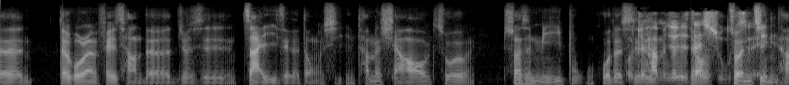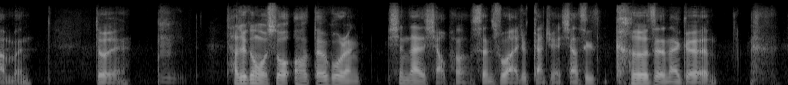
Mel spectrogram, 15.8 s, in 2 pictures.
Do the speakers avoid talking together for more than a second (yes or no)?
no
